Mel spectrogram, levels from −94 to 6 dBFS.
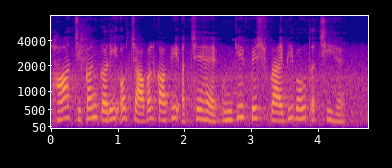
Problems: none marked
